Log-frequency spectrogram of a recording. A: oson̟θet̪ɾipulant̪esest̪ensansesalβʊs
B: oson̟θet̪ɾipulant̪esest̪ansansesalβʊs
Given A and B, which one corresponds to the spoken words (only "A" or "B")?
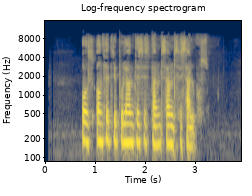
B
